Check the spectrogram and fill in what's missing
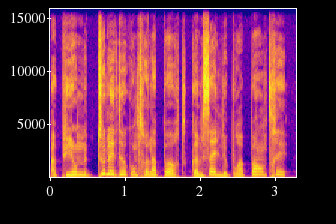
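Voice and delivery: high, loud and urgent; pressing call to hold out against the wolf; urgent little pig. Acted. Pigs barricade the door against wolf.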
